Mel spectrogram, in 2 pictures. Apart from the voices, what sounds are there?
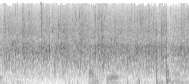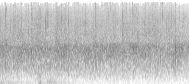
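audience applause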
